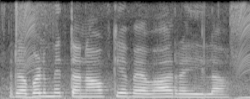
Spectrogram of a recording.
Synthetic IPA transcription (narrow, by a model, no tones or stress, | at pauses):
ɾɐbəɽmẽt̪ɐnaːʋkeʋəʋɦaːɾːɐɦilaː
